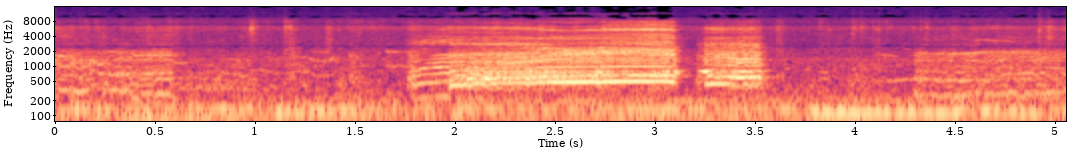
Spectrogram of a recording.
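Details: Chickens in a coop at feeding time in the morning give a long, loud, drawn-out harmonic squawk lasting over a second, with softer murmuring clucks before and after and a low steady hum underneath.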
